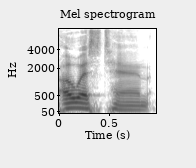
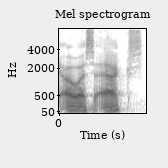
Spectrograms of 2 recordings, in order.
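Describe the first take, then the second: First: The X is read as the number ten. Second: The X is read as the letter ex. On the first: The speaker calls it right. "It's OS 10" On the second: The speaker calls it wrong.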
